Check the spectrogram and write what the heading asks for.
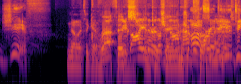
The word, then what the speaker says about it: GIF: are their own words therefore gif would be pronounced jiff because there are extremely like a really tiny amount of words they're coming at this under the assumption that English follows any of its rules I mean there are there are words where the eye where GI is pronounced ghee however those are the exception not the rule so it's Jim gift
